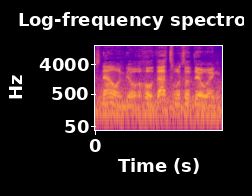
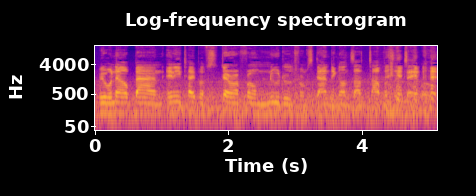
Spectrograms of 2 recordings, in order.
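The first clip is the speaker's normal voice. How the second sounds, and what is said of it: Put-on German accent. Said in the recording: “I gave Gamma a German accent.”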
